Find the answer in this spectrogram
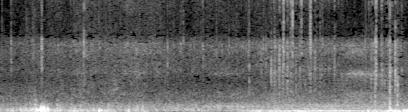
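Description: Quiet outdoor ambience with light wind rumbling on the microphone, a brief low sound about half a second in, and a faint steady hum in the second half.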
